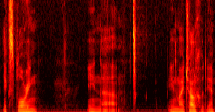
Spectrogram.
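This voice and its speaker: Brief: male guest in his fifties, slow and halting, gravelly low voice, dry close sound. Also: flat delivery, darkish tone, no echo. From Serbia. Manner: hesitant, frequent fillers. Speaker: guest architect. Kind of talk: podcast interview.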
